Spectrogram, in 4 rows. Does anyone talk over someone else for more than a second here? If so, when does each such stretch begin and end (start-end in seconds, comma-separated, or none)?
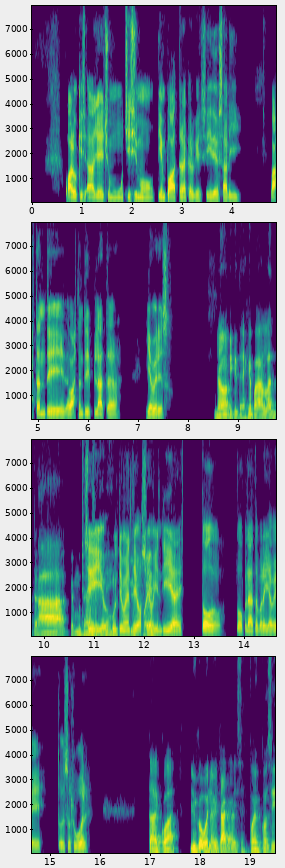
10.8-12.4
